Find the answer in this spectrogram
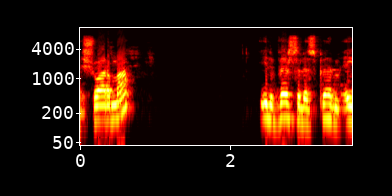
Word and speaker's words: shawarma: s'appelle comment c'est shawarma, que les Congolais malheureusement prononcent mal en disant shawarma, mais c'est le shawarma.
